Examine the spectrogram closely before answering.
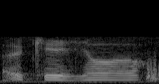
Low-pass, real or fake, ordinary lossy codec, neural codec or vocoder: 3.6 kHz; real; none; none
